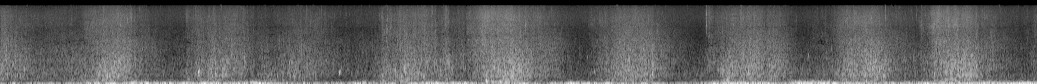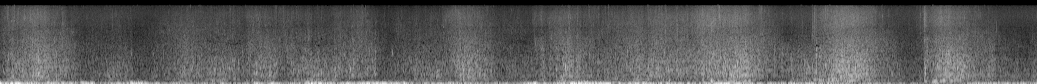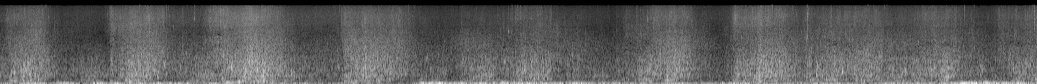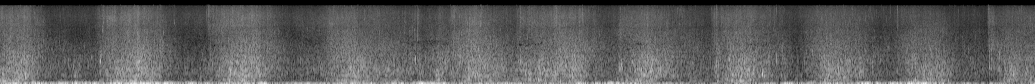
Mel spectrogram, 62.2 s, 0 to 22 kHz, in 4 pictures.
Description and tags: Waves in the bay
Recorder Tascam DR-05
Location Darss / Baltic Sea 2019
Water, Bodden, Wellen, Fjord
